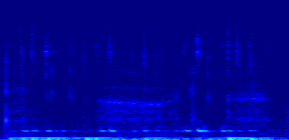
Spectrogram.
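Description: A file name is typed on a computer keyboard as quick, quiet runs of key clicks in a short, irregular burst, close by and faint.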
